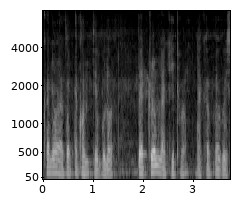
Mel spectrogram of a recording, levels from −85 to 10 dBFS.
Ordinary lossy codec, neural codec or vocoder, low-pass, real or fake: none; codec, 16 kHz, 4 kbps, FreqCodec, smaller model; none; fake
